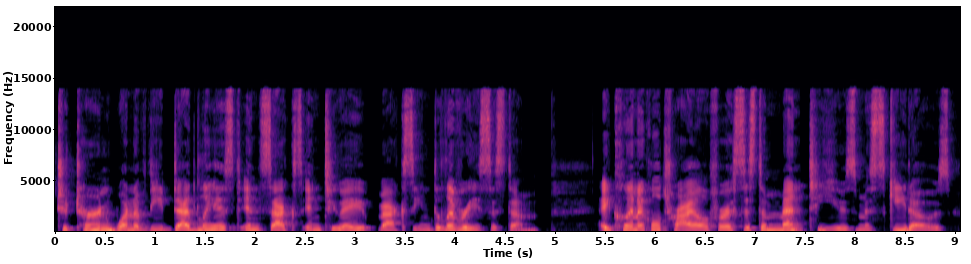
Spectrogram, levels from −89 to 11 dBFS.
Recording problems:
none

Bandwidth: 14 kHz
